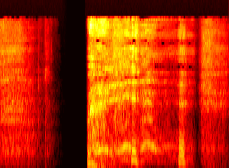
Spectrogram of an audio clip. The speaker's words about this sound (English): You can't just like bend over and hack your lung out. Like they'll see it.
